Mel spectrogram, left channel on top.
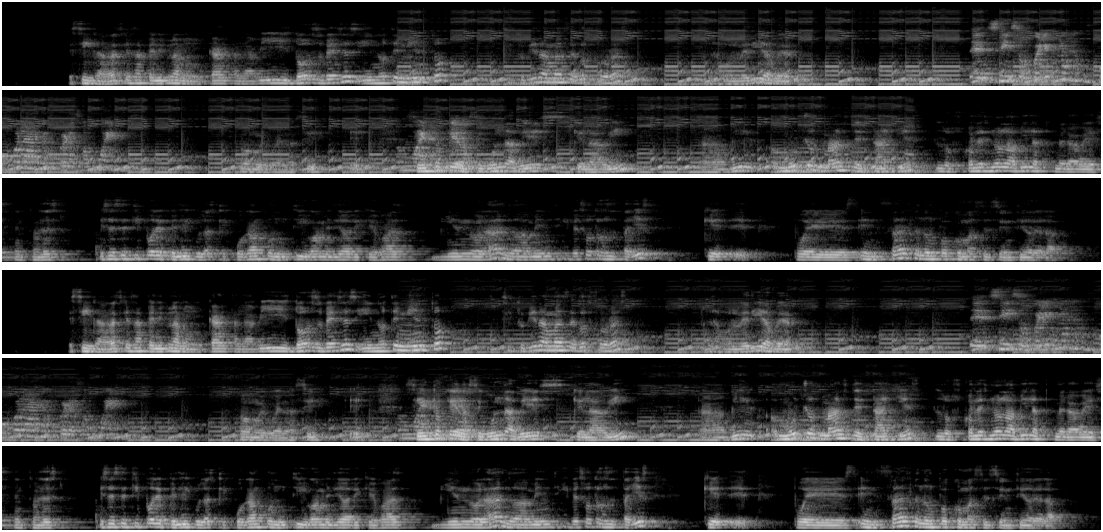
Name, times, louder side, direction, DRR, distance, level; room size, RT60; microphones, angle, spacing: voice 1, 0.7-4.5 5.0-6.2 7.0-8.0 13.4-17.4 18.0-22.5 22.9-26.0 26.3-28.5 29.0-29.5 29.9-32.6, right 3 dB, 25° right, 8 dB, 0.3 m, -22 dB
sound 1, 3.9-20.2, left 3 dB, 60° left, 1.0 m, -30 dB
voice 2, 9.7-12.2 14.9-15.7, equal, 35° left, -4 dB, 2.1 m, -26 dB
8.8 x 4.4 x 4.7 m, 0.74 s
head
